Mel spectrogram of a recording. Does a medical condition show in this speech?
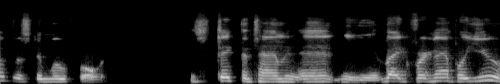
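Yes: cerebral palsy.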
